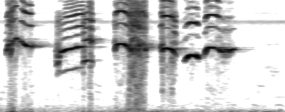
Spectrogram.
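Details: Oriental magpie-robin in loud rapid song meant to draw other magpie-robins into singing; loud harsh rasping bursts mixed with clear whistled slurs, nearly continuous.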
